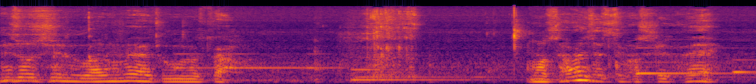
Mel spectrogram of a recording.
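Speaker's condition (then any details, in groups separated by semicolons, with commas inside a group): Tongue cancer, partial glossectomy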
